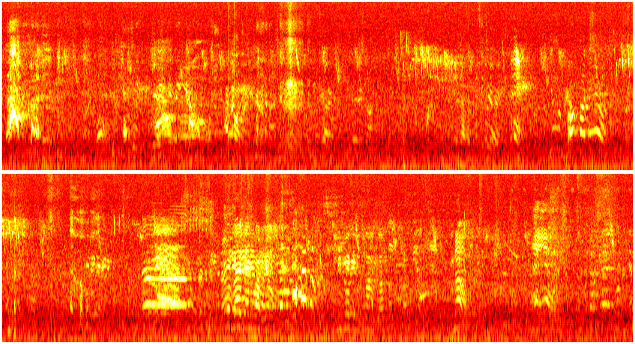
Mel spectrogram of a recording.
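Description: Children shout and call out playfully outdoors, some way off.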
